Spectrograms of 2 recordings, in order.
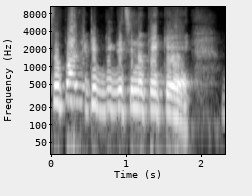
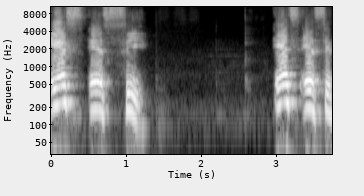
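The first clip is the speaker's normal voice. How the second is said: SSC slowed, each letter said separately; slow, spaced-out letters in SSC; much slower than usual. Shown as a demonstration. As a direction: spell out SSC slowly for the class. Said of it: "প্রথম অক্ষরটা উচ্চারণ হবে".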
